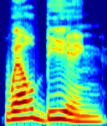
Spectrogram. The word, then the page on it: well-being: wélbíːɪŋ; ウェルビーン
